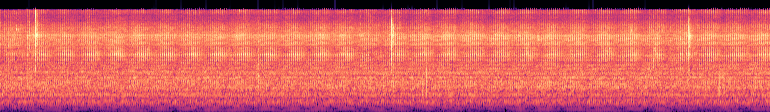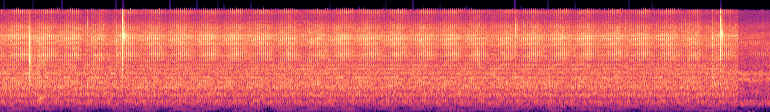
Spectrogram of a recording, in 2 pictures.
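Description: Two film projectors running with a steady mechanical whir and fast, even flutter, with a handful of sharp clicks scattered through.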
